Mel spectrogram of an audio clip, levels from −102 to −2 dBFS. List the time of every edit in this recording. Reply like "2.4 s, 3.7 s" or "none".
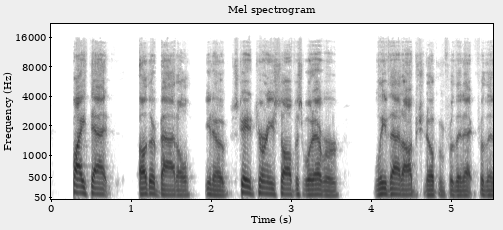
3.1 s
